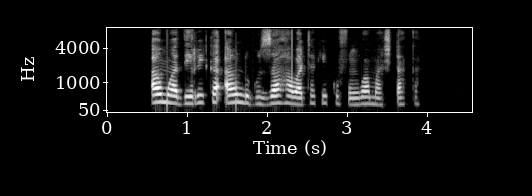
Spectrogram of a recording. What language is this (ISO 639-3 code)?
swa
